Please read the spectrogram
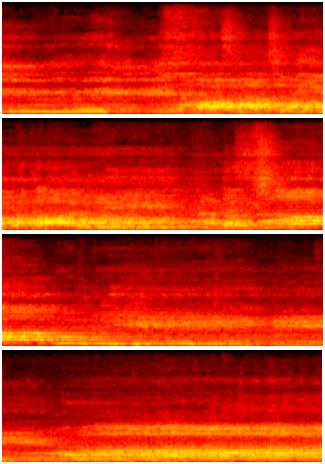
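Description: Three male pop tenors singing together in harmony through handheld microphones, holding long sustained notes, swelling louder near the end.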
